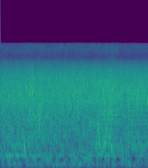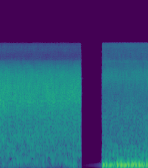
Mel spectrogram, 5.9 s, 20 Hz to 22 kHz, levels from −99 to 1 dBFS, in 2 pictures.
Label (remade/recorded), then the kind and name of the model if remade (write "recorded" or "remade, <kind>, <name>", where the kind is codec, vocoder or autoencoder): remade, vocoder, Vocos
